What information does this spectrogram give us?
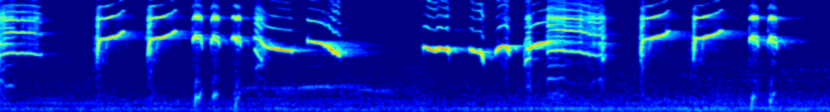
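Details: Song of an Oriental magpie-robin used to bring a stalled bird back to singing: crisp upswept notes and clicks, then long wavering whistles and a dense trill, repeated in lively phrases with short gaps.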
